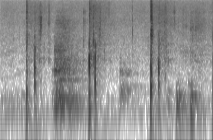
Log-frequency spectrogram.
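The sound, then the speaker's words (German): Footsteps walk at an unhurried pace, about seven sharp, fairly loud thuds landing in loose pairs, with soft rustling between some of the steps and no talking. “komm mal mit, wir, wir, gehen mal langsam los.”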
